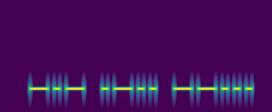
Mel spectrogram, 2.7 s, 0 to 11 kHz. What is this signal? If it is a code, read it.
Morse code, heard as a keyed tone, about 20 wpm, 700 Hz. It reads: KL7
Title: USA Call Signs - 6 Characters - 8x Character Spacing - 20wpm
